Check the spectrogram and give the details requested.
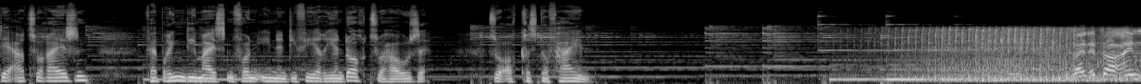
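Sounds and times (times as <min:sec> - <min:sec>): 
speech: 0:00.0 - 0:06.0, 0:10.8 - 0:11.4
jackhammers drilling a trench in the Ebertstraße: 0:08.2 - 0:11.4.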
